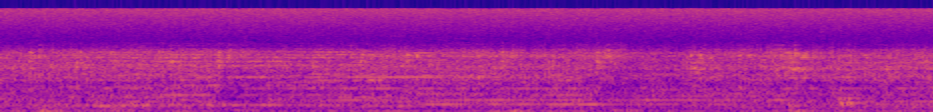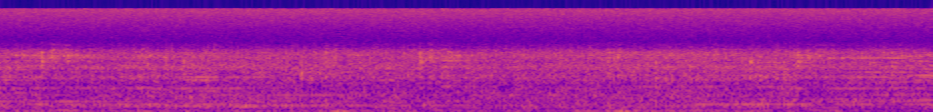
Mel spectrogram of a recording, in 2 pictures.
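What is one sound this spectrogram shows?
Jets of water splash steadily onto a hard surface outdoors.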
